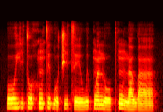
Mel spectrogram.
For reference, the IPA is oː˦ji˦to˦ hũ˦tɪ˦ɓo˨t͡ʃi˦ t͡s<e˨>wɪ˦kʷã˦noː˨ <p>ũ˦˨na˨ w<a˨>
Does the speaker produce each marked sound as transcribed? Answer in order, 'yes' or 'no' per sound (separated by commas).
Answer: no, no, no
